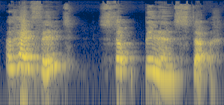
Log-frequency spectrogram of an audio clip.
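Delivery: firm order, slowing at the end; commanding own feet. A narrator's reading. Stuck player ordering their own feet, commanding.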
